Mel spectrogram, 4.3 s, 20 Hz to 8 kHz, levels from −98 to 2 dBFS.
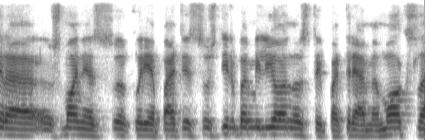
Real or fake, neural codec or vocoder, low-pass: real; none; 7.2 kHz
